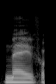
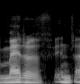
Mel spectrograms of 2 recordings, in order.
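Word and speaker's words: Medb: So are there more representations of Maeve or Medivh, as the old Irish pronunciation would have been Medivh, that's been modernized to just Maeve, straight Maeve? – Exactly, yeah.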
